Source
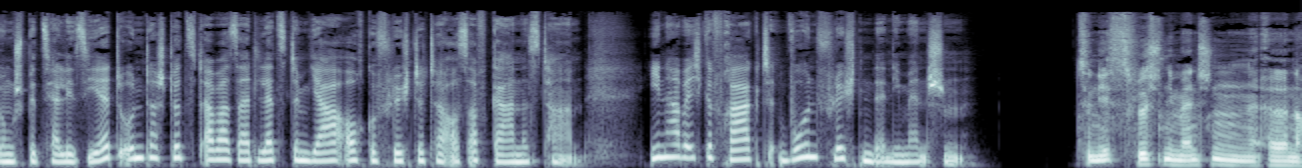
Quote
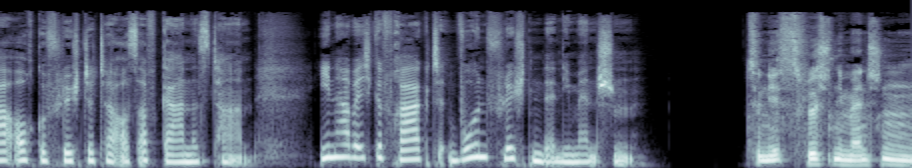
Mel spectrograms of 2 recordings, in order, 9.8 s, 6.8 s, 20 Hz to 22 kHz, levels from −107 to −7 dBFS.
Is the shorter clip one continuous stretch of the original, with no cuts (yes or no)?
yes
